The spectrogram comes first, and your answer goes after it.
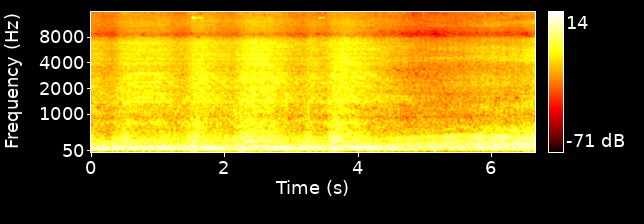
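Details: Honda GTR motorcycle that had a rough engine noise, after replacing the chain tensioner: steady, even engine note rising and falling smoothly through a couple of revs, with no top-end clatter or ticking. Normal running.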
